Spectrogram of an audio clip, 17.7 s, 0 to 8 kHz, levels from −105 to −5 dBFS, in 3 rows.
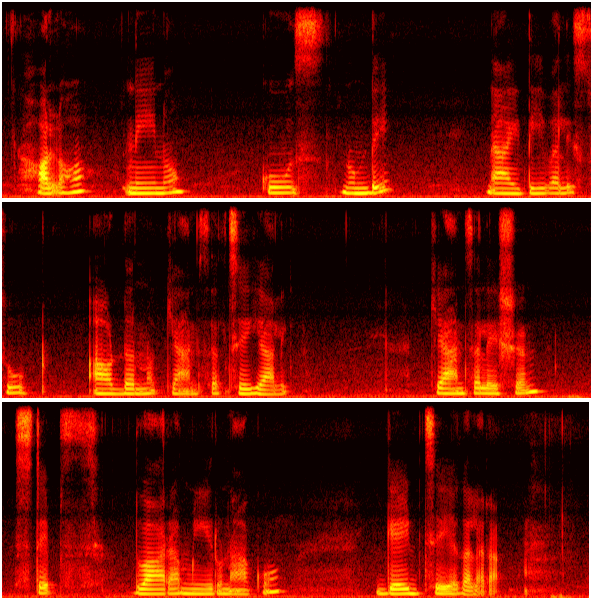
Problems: none marked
